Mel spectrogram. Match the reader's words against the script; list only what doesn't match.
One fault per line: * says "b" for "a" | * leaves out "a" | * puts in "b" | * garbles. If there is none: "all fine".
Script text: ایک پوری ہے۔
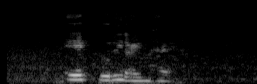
* puts in "لائن"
